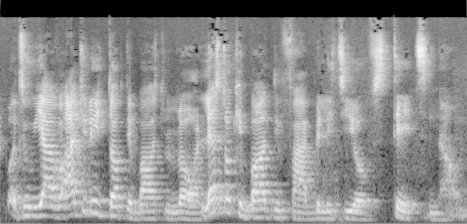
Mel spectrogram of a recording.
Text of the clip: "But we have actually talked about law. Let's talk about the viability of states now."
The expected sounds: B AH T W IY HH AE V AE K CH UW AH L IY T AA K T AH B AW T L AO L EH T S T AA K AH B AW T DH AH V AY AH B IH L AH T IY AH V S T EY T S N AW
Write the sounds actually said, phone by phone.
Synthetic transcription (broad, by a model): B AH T W IY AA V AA K CH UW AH L IY T AA K T AH B AW T L AO L EH T S T AA K AH B AW T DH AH F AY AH B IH L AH T IY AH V S T EY T S N AW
